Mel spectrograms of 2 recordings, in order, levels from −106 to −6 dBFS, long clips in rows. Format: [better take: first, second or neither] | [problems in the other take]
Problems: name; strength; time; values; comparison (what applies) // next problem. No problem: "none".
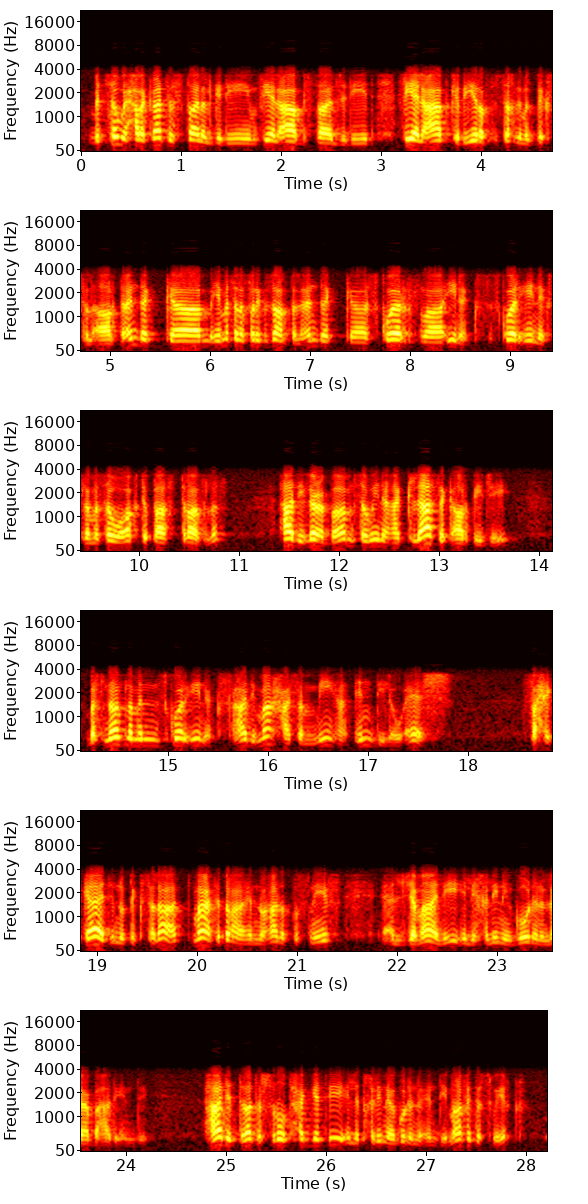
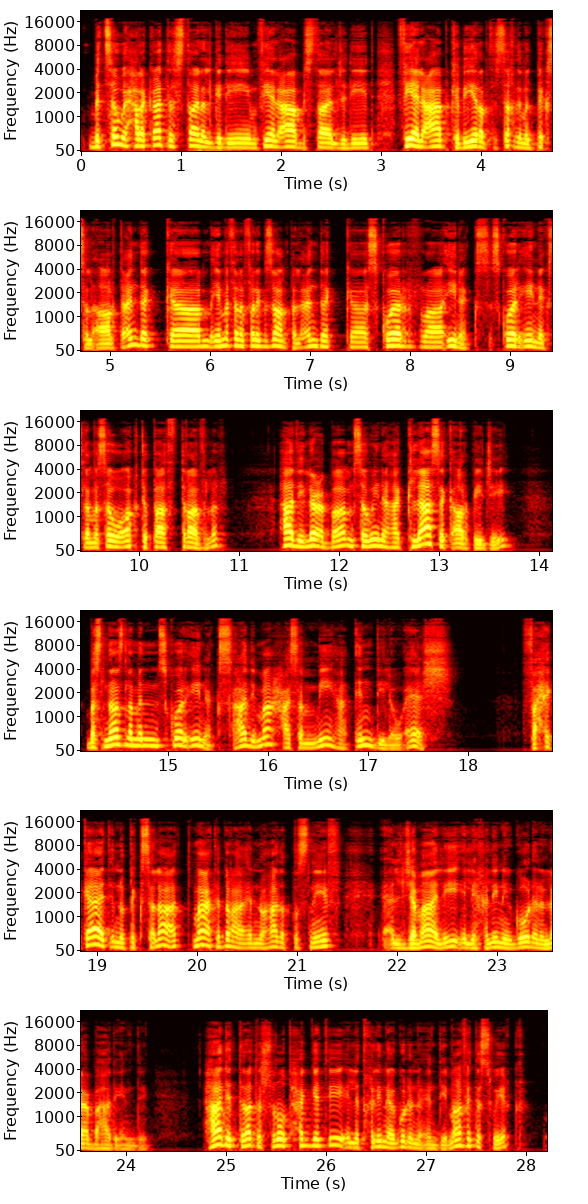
second | phone-call audio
